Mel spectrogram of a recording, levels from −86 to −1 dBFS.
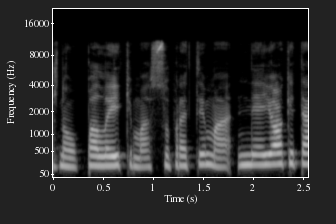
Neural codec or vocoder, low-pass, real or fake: none; 10.8 kHz; real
